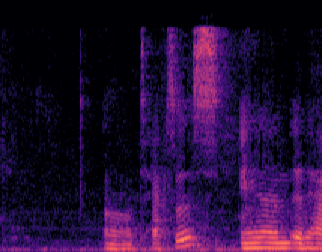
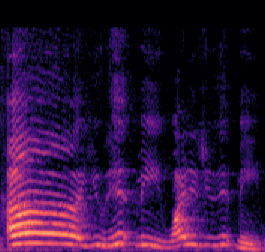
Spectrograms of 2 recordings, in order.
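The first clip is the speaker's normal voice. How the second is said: whiny younger sibling; 8 semitones higher, 5 dB louder than usual. Retold or imitated. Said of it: "sibling kinda goes".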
